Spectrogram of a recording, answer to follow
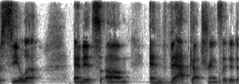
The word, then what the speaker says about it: Seele: but actually soul, which can't pronounce German, but I think it's seal or seele.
